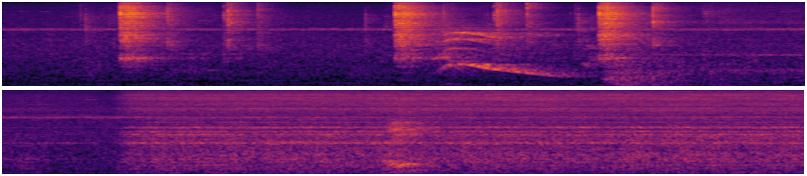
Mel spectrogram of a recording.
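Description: A gas burner's igniter clicking a few times, then the gas catches about four and a half seconds in and the burner runs with a steady hiss.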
